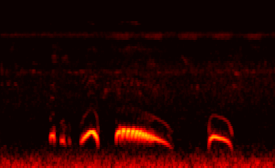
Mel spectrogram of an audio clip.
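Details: Breeding male spotted dove from Thailand cooing in the 'yon khu ang' style: two short soft lead-in notes, a brief arched coo, then a long, drawn-out falling coo and one final arched coo, over a low rumbling background.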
